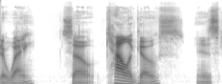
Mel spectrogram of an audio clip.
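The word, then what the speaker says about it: Kalecgos: haven't been saying the names right away so calos is how you pronounce it and it's a dragon which means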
